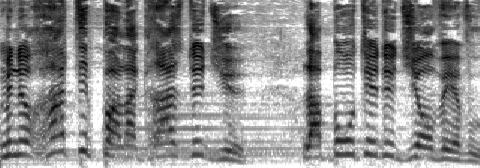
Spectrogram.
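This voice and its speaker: A man's raised, projected voice at a moderate pace, with music in the background. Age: 60s. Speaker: church leader. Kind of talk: worship exhortation. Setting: church service streamed online.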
